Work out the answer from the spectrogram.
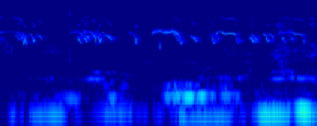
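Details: Four colourful pet chicks playing, giving bright high peeps that rise then fall, packed in quick runs, over a steady low hum and rumble throughout.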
